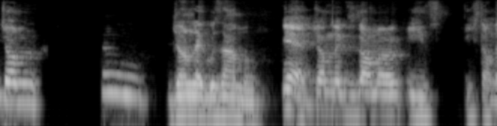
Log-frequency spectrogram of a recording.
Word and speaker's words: Leguizamo: John Leguizamo.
